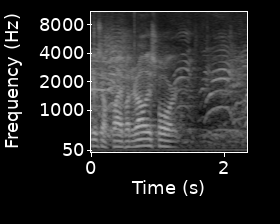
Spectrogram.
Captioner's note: audience shouting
